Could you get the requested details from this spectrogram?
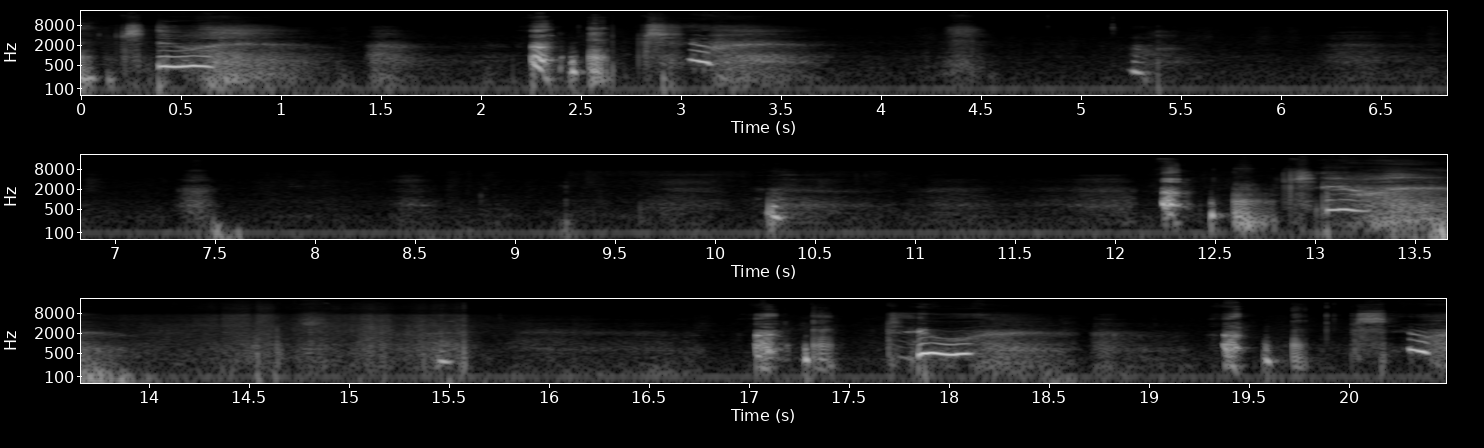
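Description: A run of several stifled sneezes, each a quick intake followed by a muffled, clipped "choo" burst, in a quiet room.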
